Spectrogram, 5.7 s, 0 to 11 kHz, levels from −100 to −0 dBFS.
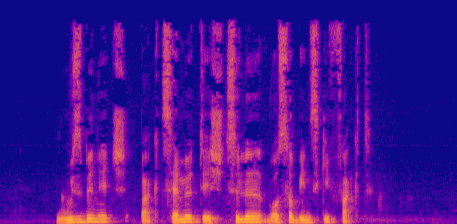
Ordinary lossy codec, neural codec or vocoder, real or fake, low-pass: MP3, 64 kbps; none; real; 9.9 kHz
